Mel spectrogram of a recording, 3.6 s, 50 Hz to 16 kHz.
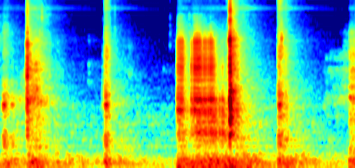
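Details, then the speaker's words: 2nd gen Apple HomePod after logic board short repair, still no audio output: a few soft irregular ticks and pops in quiet room as it wakes and sleeps; normal power-state clicking. "So, yeah. They click and tick a little bit, waking up and going to sleep."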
